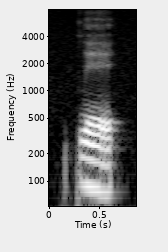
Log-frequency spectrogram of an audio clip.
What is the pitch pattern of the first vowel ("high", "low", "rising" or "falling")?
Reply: low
